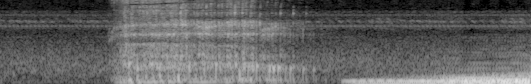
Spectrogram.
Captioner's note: zombie noises in distance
